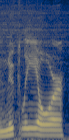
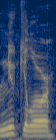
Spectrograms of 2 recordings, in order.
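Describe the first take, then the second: First: The word is said the non-American way. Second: The word is said the American way.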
